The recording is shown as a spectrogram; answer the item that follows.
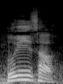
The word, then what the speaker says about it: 의사: 또 다시 한번 설명드리겠지만 의라는 발음도 굉장히 중요합니다 그래서 어 의가 처음 절로 들어갈 때는 의로 정확하게 발음이 돼요 의사 의사 의원 의원 원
